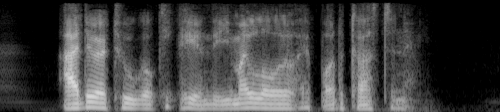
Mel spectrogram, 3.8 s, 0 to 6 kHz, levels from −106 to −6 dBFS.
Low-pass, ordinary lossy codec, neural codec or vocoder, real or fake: 5.4 kHz; MP3, 48 kbps; codec, 16 kHz in and 24 kHz out, 0.4 kbps, LongCat-Audio-Codec, fine tuned four codebook decoder; fake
